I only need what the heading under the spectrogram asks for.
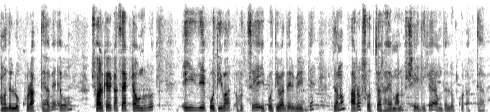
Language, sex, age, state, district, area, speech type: Bengali, male, 30-45, West Bengal, Birbhum, urban, spontaneous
